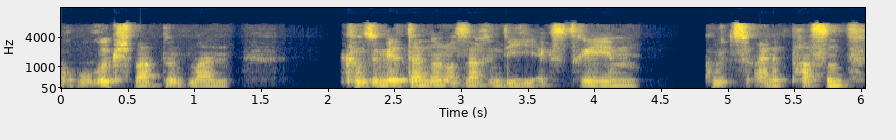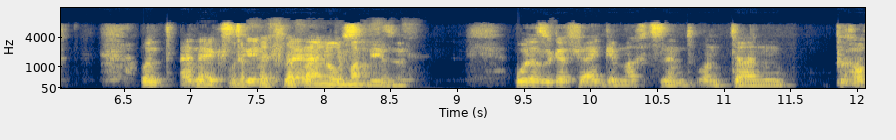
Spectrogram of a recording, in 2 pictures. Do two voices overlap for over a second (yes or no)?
yes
